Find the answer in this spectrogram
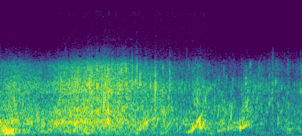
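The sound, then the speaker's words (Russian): Scuba diver going under water, leaving a trail of air bubbles: a moderate, continuous gurgling and sloshing wash with a few swelling bursts, no voices. “Пошел под воду. Он, видите, след пузырями воздуха обозначился.”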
